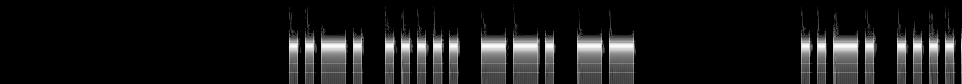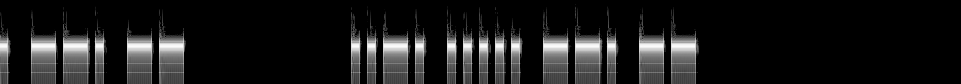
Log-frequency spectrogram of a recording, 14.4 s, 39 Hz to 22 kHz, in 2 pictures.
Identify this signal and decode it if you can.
Morse code, heard as a keyed tone, about 21 wpm, 700 Hz. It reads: F5GM F5GM F5GM
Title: DXCC-100 Call Signs - 4 Characters - Repeated 3x - 20wpm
